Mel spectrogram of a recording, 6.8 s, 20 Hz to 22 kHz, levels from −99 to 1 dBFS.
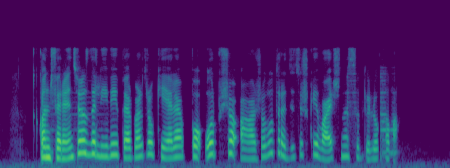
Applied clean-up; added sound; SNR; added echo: neural diffusion model UNIVERSE++.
